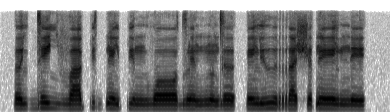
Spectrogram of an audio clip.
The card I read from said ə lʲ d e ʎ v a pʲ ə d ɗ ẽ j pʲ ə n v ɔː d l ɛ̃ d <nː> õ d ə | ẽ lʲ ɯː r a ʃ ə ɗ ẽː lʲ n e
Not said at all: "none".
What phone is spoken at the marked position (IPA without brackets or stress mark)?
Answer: n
